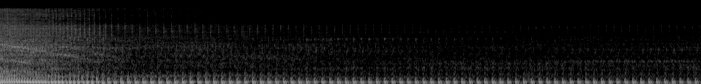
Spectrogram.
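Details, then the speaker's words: Kuba X Boss motorcycle after a light throttle blip: settles into an even, steady putter of about three beats a second; a clean, healthy idle. "Evet hafif bir gaz vermiştim motorumuzun sesi böyle arkadaşlar"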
